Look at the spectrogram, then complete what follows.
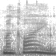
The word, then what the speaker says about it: McLean: And we're going, I mean, look, it's not McLean, it's McLean.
